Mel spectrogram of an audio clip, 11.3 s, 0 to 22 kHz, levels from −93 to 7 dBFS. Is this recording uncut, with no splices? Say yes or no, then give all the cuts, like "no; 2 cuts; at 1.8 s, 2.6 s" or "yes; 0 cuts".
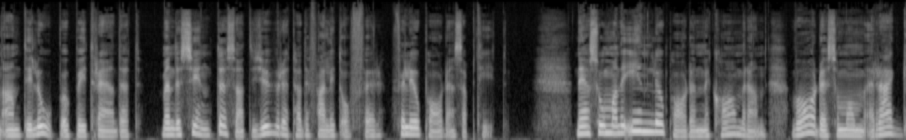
yes; 0 cuts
